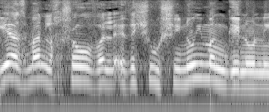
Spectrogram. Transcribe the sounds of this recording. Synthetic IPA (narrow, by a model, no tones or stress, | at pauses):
jeazmanlaχʃo̞valʔezeʃuʃinujmaŋɡenoni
